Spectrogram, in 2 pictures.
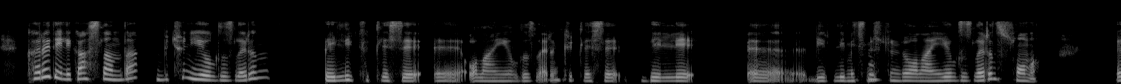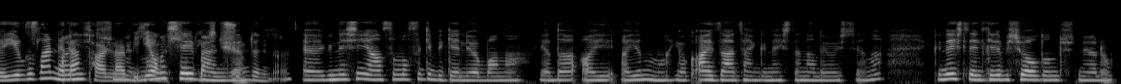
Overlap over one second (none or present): present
